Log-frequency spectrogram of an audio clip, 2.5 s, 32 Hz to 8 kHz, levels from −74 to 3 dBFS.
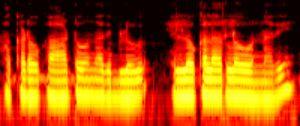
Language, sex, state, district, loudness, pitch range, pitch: Telugu, male, Telangana, Mahabubabad, -16 LUFS, 120-125 Hz, 125 Hz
